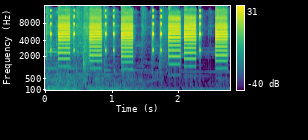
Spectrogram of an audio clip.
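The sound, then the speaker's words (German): A mobile phone ringtone plays a rhythmic electronic pattern of bright, sustained tone bursts with short beeps between them. The repeating sequence is loud and clear throughout, with no voices. “Dann haben wir wissen, wie angesagt bei Ihnen Klingeltöne auf dem Handy noch sind.”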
